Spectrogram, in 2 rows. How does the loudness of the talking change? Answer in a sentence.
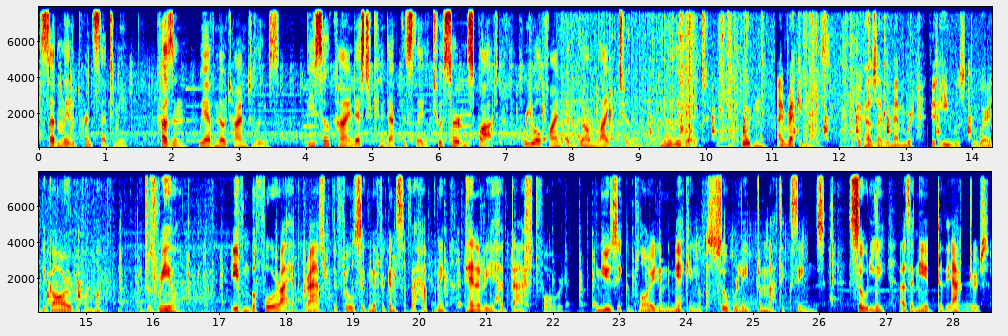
The loudness of the talking stays about the same.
